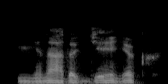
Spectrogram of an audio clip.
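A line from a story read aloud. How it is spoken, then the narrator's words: Passionate whisper. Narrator (Russian): зашептала она страстно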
